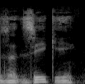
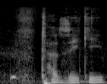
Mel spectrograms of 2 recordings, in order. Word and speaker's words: tzatziki: So first of all, how do you actually properly pronounce tzatziki, which is how I say it? Tzatziki? Tzatziki. Yeah. Paul, make note. Kill the T.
